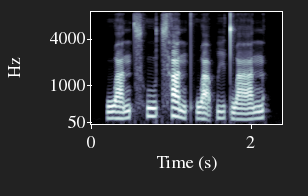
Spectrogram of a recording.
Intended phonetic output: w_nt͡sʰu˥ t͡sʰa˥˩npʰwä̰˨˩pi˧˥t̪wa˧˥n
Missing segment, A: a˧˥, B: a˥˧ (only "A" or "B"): A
